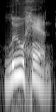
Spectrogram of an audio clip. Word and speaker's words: Luhan: last name l u h an they also pronounce it Lan we cover this in Mabel Dodge but people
